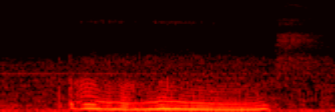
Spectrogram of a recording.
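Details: Sleeping Pomeranian dog giving one long, low, droning snore of about one and a half seconds, steady and slightly wavering in pitch, followed by quiet.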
